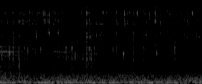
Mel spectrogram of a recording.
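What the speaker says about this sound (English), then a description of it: "This little trickle water isn't that bad." Water trickles and drips from a weeping Irritrol 2400T irrigation sprinkler valve during a repair. The soft, steady liquid patter is close by and carries faint scattered drips, with no talking.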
